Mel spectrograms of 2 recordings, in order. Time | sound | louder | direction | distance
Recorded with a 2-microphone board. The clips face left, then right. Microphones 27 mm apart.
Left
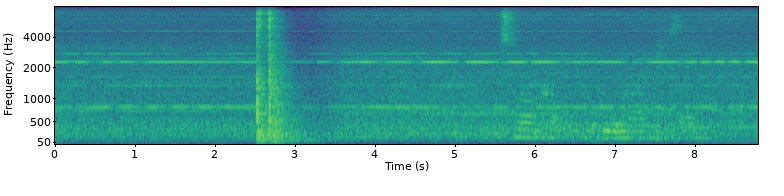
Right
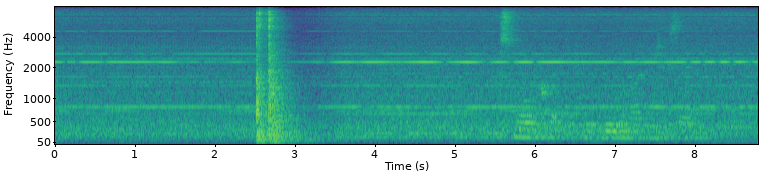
2.5 | a door slam | left 1 dB | centre (ahead or behind) | 0.8 m
5.5 | a woman speaking | right 1 dB | 55° right (ahead or behind) | 2 m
